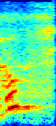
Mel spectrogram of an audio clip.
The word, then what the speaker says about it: the: Vowel के पहले अगर द होता है तो उसका साउंड होता है दी ऑलमाइटी, दी एडवेंचर, दी एप्पल. ठीक है. अगर कॉन्सोनेंट के पहले होता है तो उसको प्रोनाउंस करते हैं द. इसीलिए इस चैप्टर का नाम है दी एडवेंचर, नॉट द एडवेंचर.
